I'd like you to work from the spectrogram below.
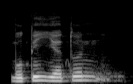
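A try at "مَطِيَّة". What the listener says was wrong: ma. Matiyatun matoya. Ma fathah. Bukan mu. Kalau muti'ah, itu nama akhwat, nama perempuan. Muti'atun dari muti'un ditambahkan tak marbutah.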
